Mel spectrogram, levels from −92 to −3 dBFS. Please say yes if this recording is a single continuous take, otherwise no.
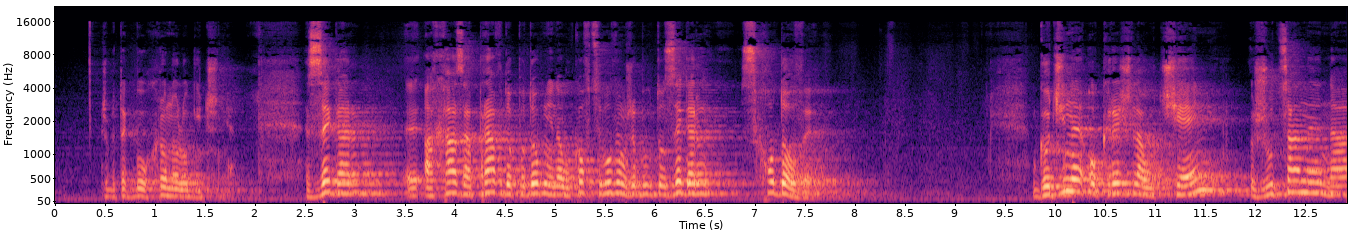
yes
